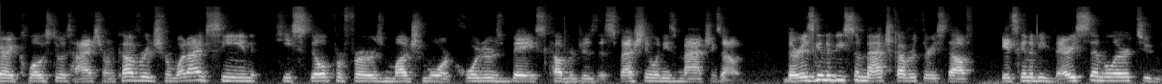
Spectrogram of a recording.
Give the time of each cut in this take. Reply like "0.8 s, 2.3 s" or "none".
7.2 s

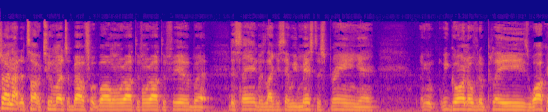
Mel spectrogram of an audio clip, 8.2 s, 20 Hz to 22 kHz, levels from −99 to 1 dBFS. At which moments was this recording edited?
2.1 s, 3.4 s, 3.9 s, 6.6 s

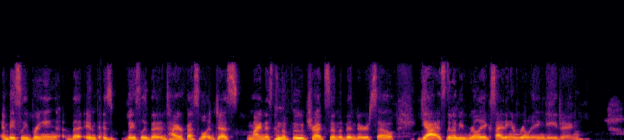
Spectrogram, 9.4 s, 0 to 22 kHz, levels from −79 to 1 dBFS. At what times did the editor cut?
1.5 s, 3.2 s, 4.1 s, 6.7 s

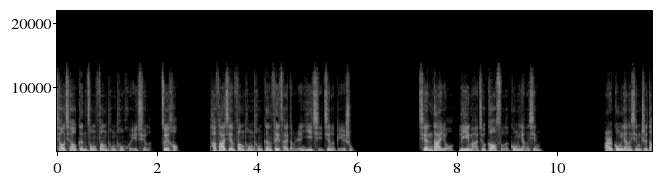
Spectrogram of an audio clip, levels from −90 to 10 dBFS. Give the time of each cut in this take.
2.0 s

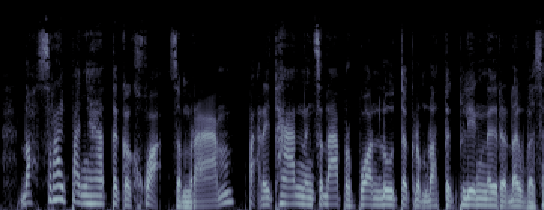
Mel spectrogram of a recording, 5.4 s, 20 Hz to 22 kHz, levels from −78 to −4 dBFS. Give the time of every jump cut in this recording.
1.7 s

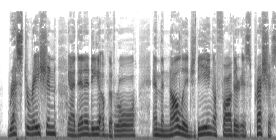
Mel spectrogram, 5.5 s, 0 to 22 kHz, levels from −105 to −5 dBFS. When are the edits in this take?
1.3 s, 2.3 s, 3.9 s

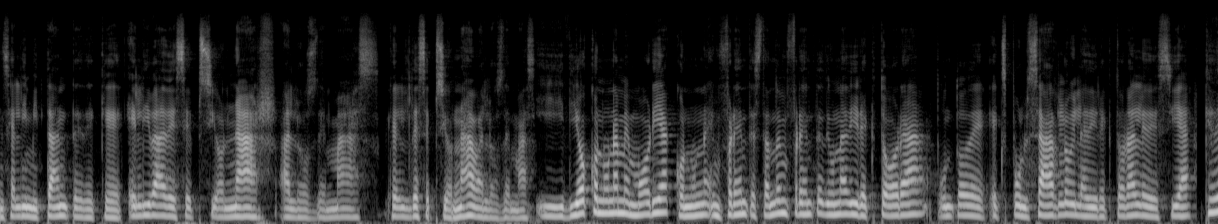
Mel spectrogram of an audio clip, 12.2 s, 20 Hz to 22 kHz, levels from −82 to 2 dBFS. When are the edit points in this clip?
none

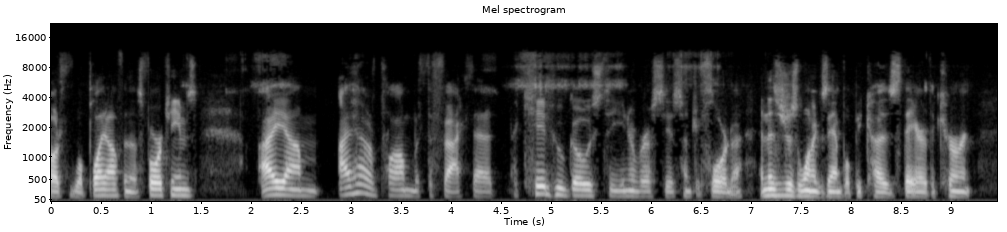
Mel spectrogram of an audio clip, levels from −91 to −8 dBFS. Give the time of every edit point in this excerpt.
2.8 s, 4.5 s, 7.0 s

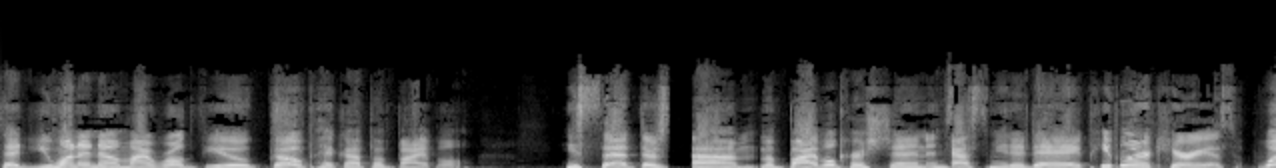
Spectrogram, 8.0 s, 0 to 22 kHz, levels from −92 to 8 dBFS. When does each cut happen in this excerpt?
4.2 s, 4.8 s, 5.2 s, 5.9 s

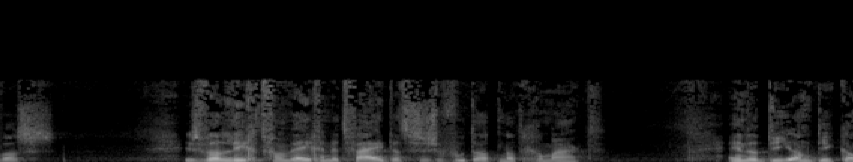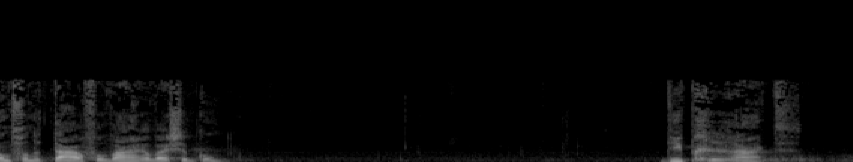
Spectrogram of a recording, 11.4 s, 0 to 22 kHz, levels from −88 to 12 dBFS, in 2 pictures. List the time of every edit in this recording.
7.0 s

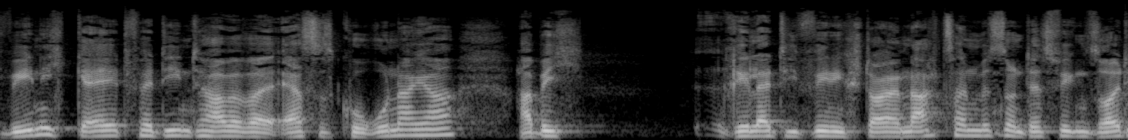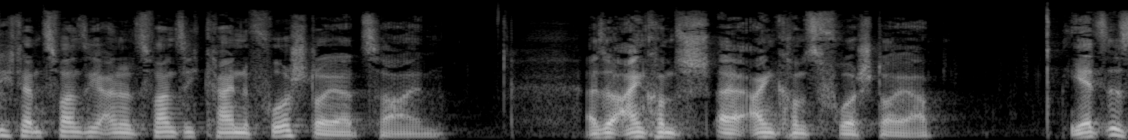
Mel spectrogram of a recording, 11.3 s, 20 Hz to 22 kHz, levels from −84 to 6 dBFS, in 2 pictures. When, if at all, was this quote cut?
none

